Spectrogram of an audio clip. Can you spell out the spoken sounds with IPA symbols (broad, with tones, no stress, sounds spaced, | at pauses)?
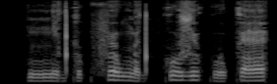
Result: nː i˩ d k ø˩ kʷ f ø˥ w ŋ œ˩ d kː u˥ z y˥ kʷ ɛ˩ w k ɛ˥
